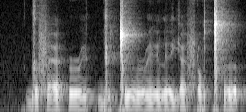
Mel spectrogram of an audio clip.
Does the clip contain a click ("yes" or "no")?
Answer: yes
